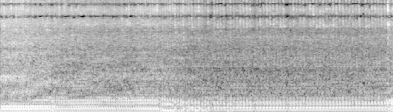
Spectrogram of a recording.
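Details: Used Scag mower with carburetor damage, including a stripped jet and a leaking needle seal, still leaking gas, on its old spark plug, at full throttle and full choke: single-cylinder chugs that stumble and change pace, never settling.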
